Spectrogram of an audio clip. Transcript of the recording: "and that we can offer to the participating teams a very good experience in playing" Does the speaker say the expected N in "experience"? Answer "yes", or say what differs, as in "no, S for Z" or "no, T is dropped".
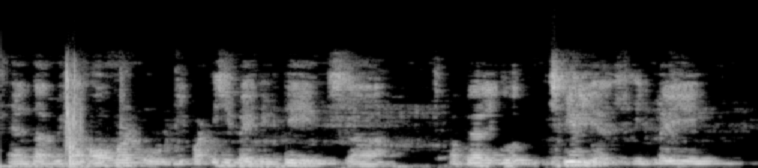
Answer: no, N is dropped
